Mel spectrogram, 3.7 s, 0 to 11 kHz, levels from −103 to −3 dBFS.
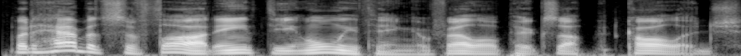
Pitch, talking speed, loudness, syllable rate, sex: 120 Hz, 225 wpm, -20 LUFS, 5.3 syllables/s, male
